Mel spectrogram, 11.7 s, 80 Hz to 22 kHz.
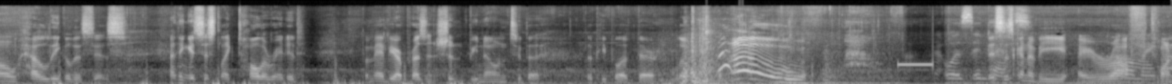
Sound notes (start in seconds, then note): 6.2 clanking; 7.9 squeals; 9.0 beep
